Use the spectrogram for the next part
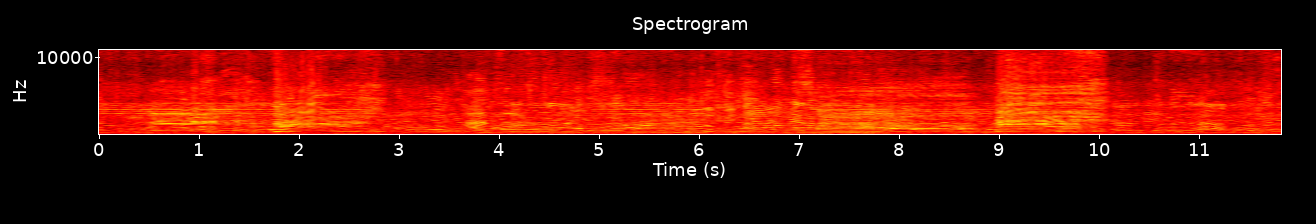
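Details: Sahiwal cattle, including a young Sahiwal, at the Ambari weekly cattle market in Parbatipur upazila, Dinajpur, on 12 December 2025. Deep, drawn-out moos come in several bursts over a noisy crowd of bargaining voices.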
